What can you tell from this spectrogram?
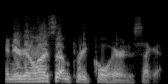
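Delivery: ordinary talk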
